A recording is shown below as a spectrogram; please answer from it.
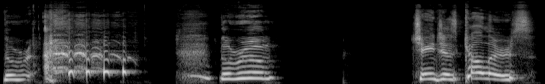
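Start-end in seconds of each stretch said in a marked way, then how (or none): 0.4-1.3 squeaky giggle; high breathy giggle; high-pitched laugh. Real, not acted. Laughing mid-reading.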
